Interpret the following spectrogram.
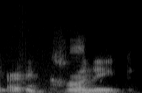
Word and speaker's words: iconic: If you say iconic, In ZO, iconic. you have the stress on the second syllable, right?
